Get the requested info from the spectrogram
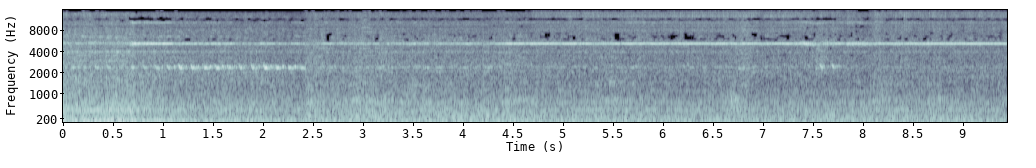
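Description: Metal lathe running and turning a metal bar, with a steady high-pitched squeal from the cutting tool that starts about a second in.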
